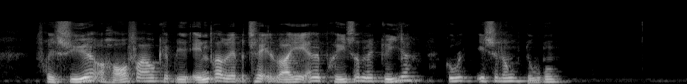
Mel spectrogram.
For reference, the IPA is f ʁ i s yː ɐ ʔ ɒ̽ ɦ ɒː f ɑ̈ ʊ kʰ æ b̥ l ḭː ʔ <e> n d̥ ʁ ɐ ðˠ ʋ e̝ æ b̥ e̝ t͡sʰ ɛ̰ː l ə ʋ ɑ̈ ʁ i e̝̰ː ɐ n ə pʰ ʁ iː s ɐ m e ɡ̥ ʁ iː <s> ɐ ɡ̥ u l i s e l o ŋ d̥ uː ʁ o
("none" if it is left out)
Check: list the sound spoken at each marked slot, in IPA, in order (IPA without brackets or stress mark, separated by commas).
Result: e, none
